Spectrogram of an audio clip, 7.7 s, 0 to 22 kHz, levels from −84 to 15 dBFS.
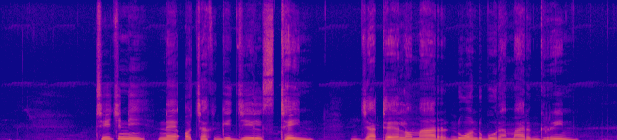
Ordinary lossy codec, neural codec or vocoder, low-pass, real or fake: none; none; none; real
